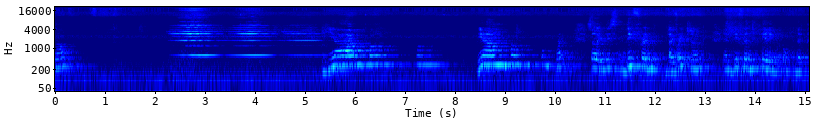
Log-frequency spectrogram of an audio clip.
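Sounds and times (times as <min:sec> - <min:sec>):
solo violin playing: 0:02.2 - 0:06.2.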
